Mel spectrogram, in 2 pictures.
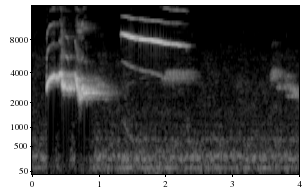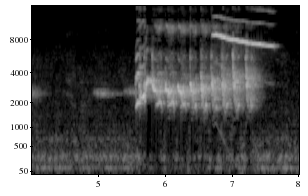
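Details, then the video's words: Orange-headed thrush lure song meant to coax a reluctant bird into singing: rich warbling bursts at start and end, high thin descending whistles, and brief slurred notes between, over a faint low hum. "DENGAN PANCINGAN ANIS MERAH AMPUH INI, ATASI SUSAH BUNYI ANIS MERAH"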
